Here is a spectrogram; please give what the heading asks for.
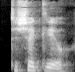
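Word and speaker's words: Di Ceglie: you were treated by Dominico de shegli am I pronouncing that right to shiglio yeah and he founded the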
